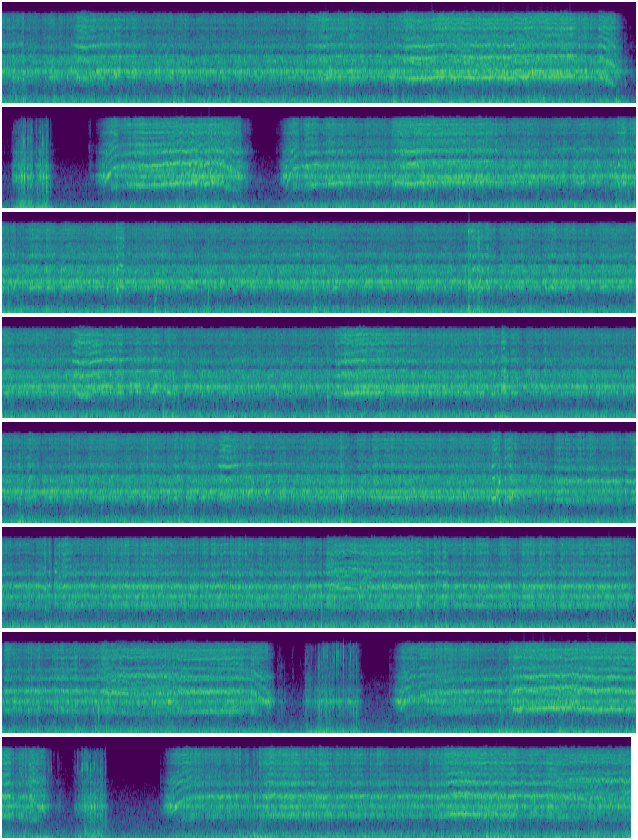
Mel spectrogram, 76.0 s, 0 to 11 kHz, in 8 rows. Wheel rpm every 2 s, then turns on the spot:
230, 240, 230, 210, 90, 130, 110, 220, 230, 230, 230, 230, 230, 230, 230, 230, 230, 230, 230, 230, 230, 230, 230, 200, 200, 200, 200, 200, 200, 200, 60, 120, 200, 80, 130, 200, 200, 200.
8-10 60-62 66-68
